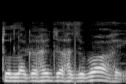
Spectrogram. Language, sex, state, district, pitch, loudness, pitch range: Magahi, male, Bihar, Lakhisarai, 170 Hz, -12 LUFS, 160-170 Hz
